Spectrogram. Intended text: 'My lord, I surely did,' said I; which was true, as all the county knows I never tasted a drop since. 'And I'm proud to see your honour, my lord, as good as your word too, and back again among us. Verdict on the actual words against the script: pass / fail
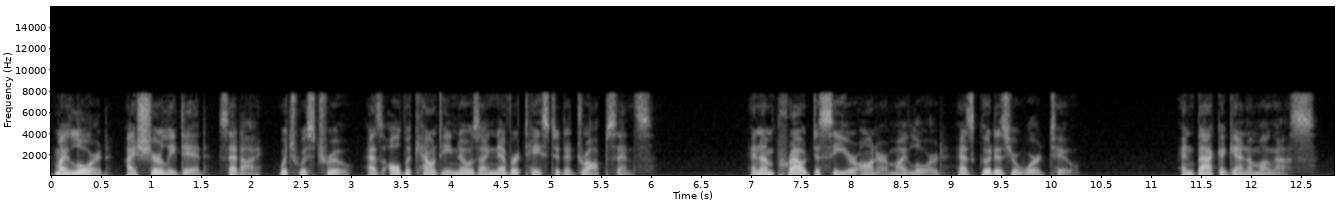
pass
